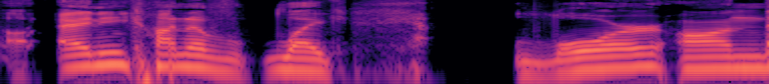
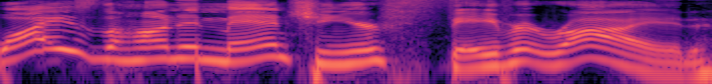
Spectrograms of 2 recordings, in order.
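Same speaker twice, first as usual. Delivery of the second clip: put-on voice, higher-pitched; 8 semitones higher than usual. Asking the other speaker a question again, in a higher put-on voice. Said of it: "to make your voice higher".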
